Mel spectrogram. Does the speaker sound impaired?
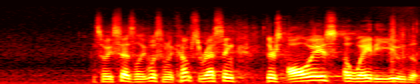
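No.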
